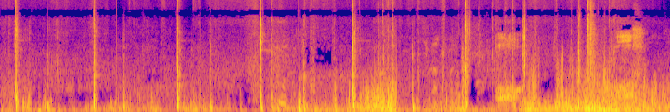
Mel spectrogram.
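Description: A football being struck over and over in a goalkeeper shot-stopping drill: sharp thuds of the ball being kicked and smacking into goalkeeper gloves, about one every second or so, over a steady low rumble.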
